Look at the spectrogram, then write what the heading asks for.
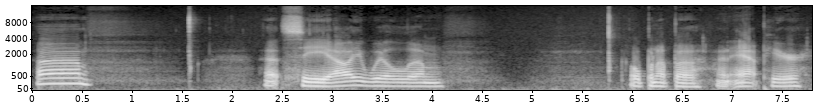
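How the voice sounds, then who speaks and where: A man walks through a product in an off-the-cuff, casual review. His voice is mid-pitched and his delivery halting and meandering, feeling his way along. The sound is quite dry, with little room in it. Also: vocal fry, a little mellow, clear, resonant tone, no echo. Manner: hesitant, halting, rambling. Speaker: gadget reviewer. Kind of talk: casual unscripted product demonstration.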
